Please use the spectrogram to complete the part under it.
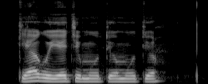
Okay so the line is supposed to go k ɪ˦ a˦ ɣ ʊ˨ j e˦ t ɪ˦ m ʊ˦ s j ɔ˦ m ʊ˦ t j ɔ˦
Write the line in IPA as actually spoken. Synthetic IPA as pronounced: k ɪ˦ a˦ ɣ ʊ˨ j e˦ t͡ʃ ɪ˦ m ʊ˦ t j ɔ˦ m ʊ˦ t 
